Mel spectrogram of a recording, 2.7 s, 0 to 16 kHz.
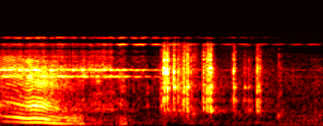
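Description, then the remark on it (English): A telephone rings at 2 a.m. with quick, trilling bell bursts, fairly loud, just after a brief murmuring voice at the start. “it's the phone again.”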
